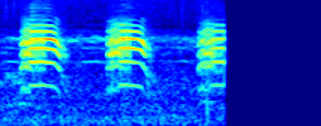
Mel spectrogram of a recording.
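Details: Southern lapwing (Vanellus chilensis), a Brazilian bird, calling: three loud, harsh, nasal notes about half a second apart, the last clipped short, with no other sounds.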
